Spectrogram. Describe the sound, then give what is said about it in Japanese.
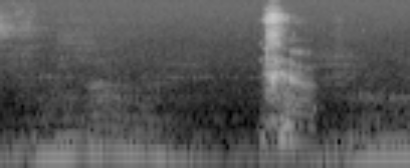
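A loud, deep engine rumble from a car-loving neighbour's car reversing into a garage. The low drone holds steady while people talk over it. “隣の人があのこう車好きな人がいて、うん、車庫入れしてるんです。ものすごい低音がうるさい。”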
